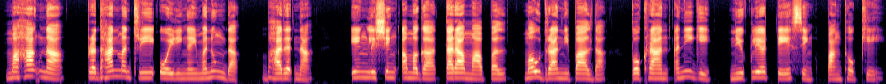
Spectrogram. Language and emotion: Manipuri, neutral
